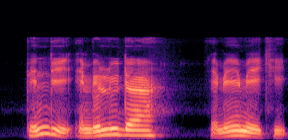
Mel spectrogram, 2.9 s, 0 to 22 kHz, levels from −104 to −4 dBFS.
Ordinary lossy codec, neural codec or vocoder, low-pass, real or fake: none; none; 7.2 kHz; real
